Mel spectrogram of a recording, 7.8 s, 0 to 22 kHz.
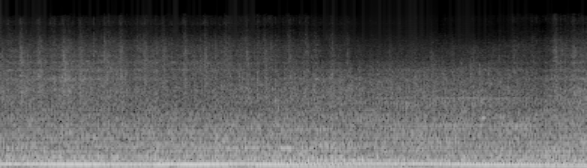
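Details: New Holland round baler on an International 1256 tractor after new bearings and chain: steady rhythmic rumble at a constant pace, free of grinding or clatter; running normally.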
